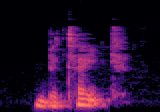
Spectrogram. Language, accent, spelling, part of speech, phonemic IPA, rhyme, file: English, Southern England, betake, verb, /bɪˈteɪk/, -eɪk, LL-Q1860 (eng)-betake.wav
- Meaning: 1. To take over to; take across (to); deliver 2. To seize; lay hold of; take 3. To take oneself to; go or move; repair; resort; have recourse 4. To commit to a specified action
